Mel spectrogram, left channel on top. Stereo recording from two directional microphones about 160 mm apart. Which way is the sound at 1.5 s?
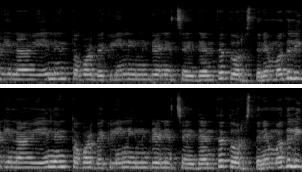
50° right (ahead or behind).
